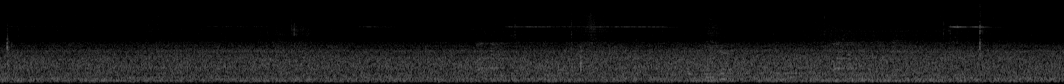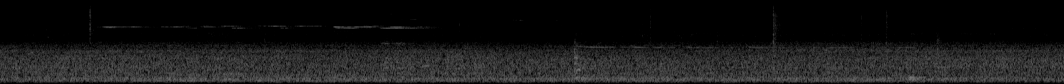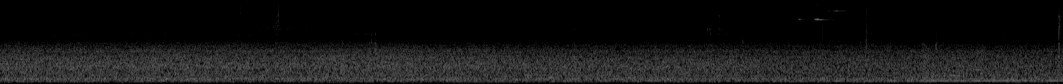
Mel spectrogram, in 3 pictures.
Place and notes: During a contingency day in Mexico, car or motorised vehicles are not supposed to be so many ! But as it has been possible to listen, motorized vehicles were there!
That could seem very strange to cut trees during a pollution alert in Mexico. One can have the feeling that nature will disappear with such kind of local habits! Actually people must be reminded that 40 years ago, before cars invaded the south of Mexico city, the place was occupied by trees, birds and cows! Xochimilco ecological zone is not too far from this place!
What I found, listening the city this day of may, was the feeling that motorized noises will not be in place for centuries. Broken tree branch noises, birds that we can listened from time to time are a clear message than resilience is not an abstract concept. Colibri are still leaving in this noisy and polluted city.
